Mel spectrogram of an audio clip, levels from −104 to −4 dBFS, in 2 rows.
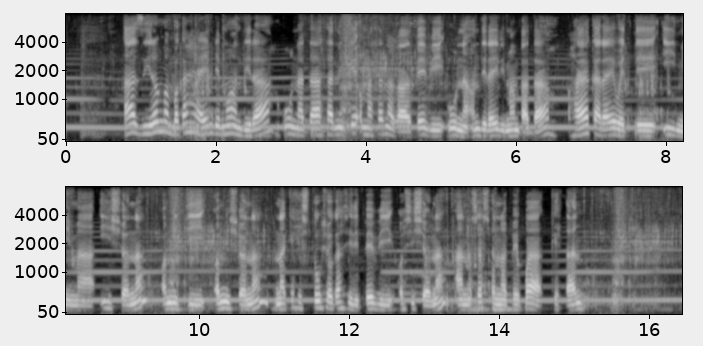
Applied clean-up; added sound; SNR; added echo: none; Wind instrument, woodwind instrument + Toilet flush / Gurgling; 13 dB; none.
